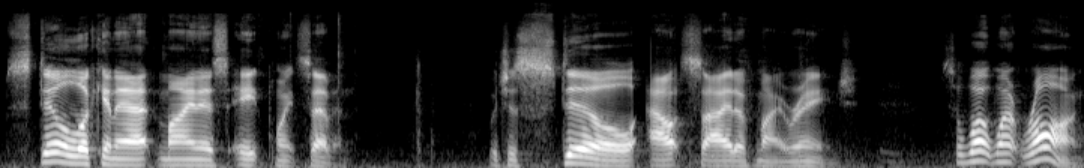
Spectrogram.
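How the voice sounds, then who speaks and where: A male audio engineering instructor reasons through a calculation in an informal class, checking in now and then with quick questions. His voice sits on the high side, clear and resonant, and the recording has no echo.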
